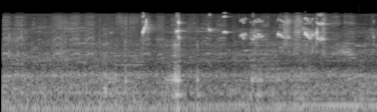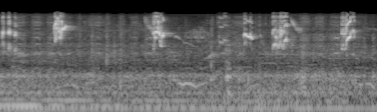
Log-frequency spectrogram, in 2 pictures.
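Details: Rosy-faced lovebird, kept at a pet shop in Kobe, giving short, sharp high-pitched chirps and squeaks in scattered bursts over a steady low indoor hum.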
